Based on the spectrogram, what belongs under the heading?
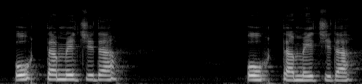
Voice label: "ohtvmecetv", Muscogee

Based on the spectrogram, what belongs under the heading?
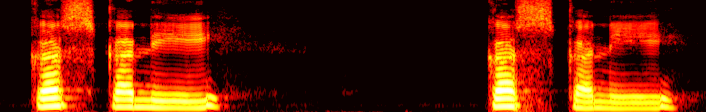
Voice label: "kvskvne", Muscogee

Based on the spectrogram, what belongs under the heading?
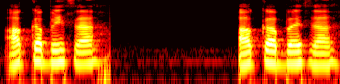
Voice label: "vkvperv", Muscogee

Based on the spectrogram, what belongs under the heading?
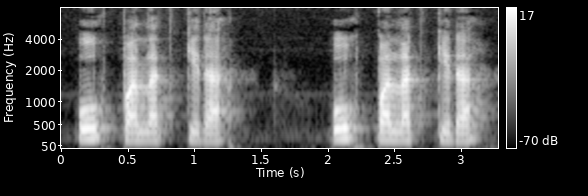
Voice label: "ohpvlvtketv", Muscogee

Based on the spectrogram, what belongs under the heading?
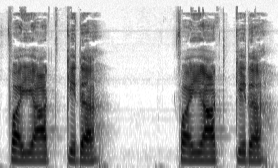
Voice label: "fvyatketv", muscogee

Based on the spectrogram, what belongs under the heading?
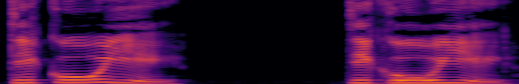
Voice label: "tekoye", Muscogee

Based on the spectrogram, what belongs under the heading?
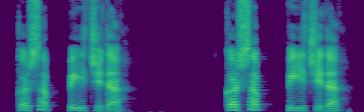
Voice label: "kvsvppecetv", Muscogee

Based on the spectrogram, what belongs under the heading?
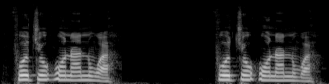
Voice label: "fucohonvnwv", muscogee

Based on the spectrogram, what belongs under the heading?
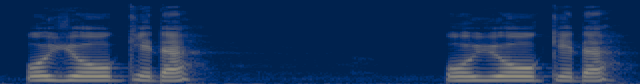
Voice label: "oyoketv", Muscogee

